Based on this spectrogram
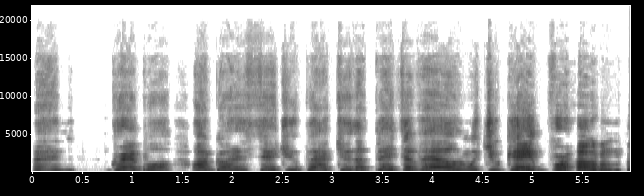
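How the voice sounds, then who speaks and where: A put-on character voice, fairly high in pitch, at a fairly slow pace. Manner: fiery, threatening, preacher-like.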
